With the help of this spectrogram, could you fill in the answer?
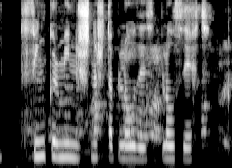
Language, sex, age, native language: Icelandic, male, 10, Icelandic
